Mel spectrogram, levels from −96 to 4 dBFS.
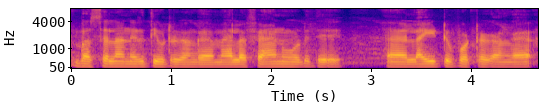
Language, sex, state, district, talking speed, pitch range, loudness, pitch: Tamil, male, Tamil Nadu, Kanyakumari, 115 wpm, 110-115 Hz, -18 LUFS, 115 Hz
